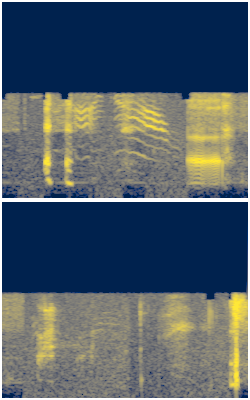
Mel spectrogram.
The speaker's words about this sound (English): There you go. It's a good kitty cat.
